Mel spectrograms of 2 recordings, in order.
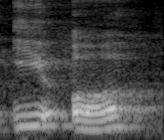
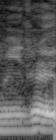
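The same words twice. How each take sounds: First: "E-O" with the R sounds left out, mock British; R sounds dropped. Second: Said in the usual way. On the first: Shown as a demonstration. Podcaster mocking British speech, "E-O" with no R sounds. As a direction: say "E-O" like a toddler who can't do R. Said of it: "they probably say". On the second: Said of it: "the letter R".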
